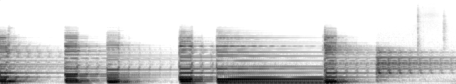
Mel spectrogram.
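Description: Distorted electric guitar chords are struck in a loose rhythm through an analog echo effect with the repeat turned up, each one trailing off in a dark, murky echo tail that smears into the next. No one speaks.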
